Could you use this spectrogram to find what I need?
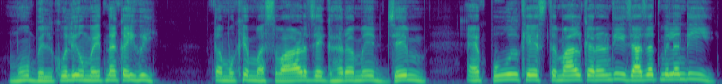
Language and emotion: Sindhi, surprised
